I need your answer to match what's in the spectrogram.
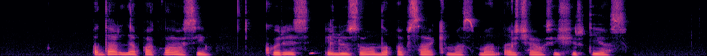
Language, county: Lithuanian, Klaipėda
